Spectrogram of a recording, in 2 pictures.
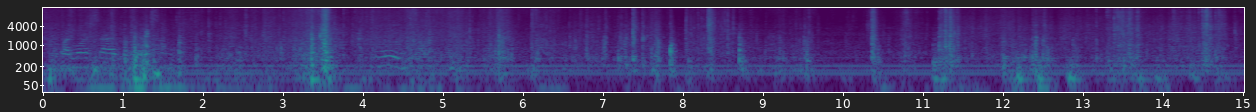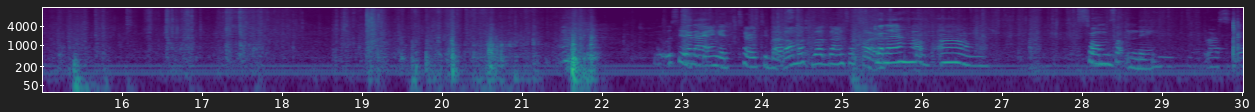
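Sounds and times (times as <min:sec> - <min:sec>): items knocking and clicking: 0:00.0 - 0:04.1, 0:18.9 - 0:22.4, 0:29.8 - 0:30.0
plastic bags crinkling: 0:00.0 - 0:21.6, 0:22.8 - 0:30.0.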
